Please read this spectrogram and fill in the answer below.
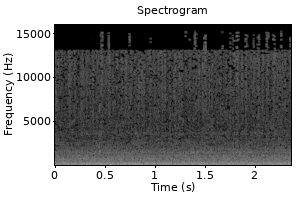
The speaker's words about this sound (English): All you hear is the engine of your car and just wind. Nice soothing hum of the vehicle is deeply relaxing.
